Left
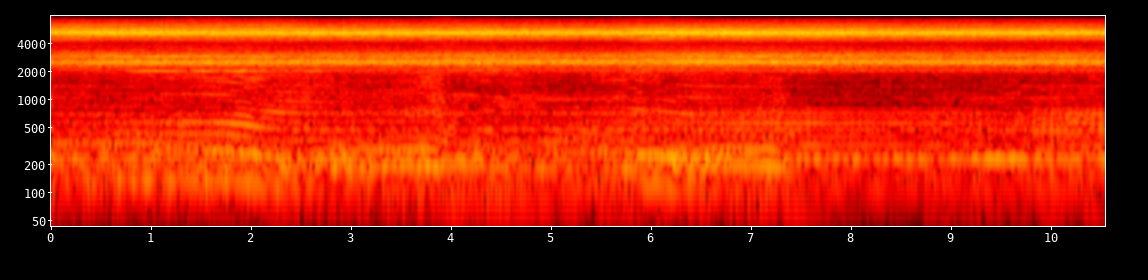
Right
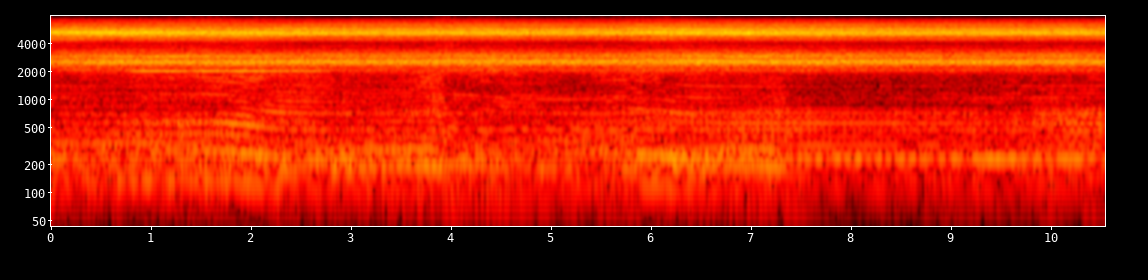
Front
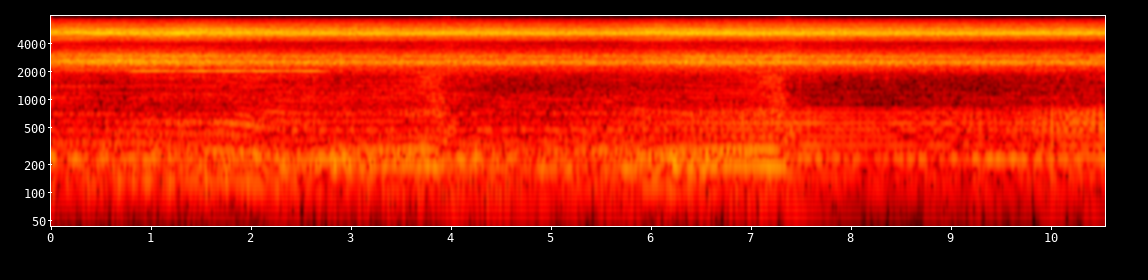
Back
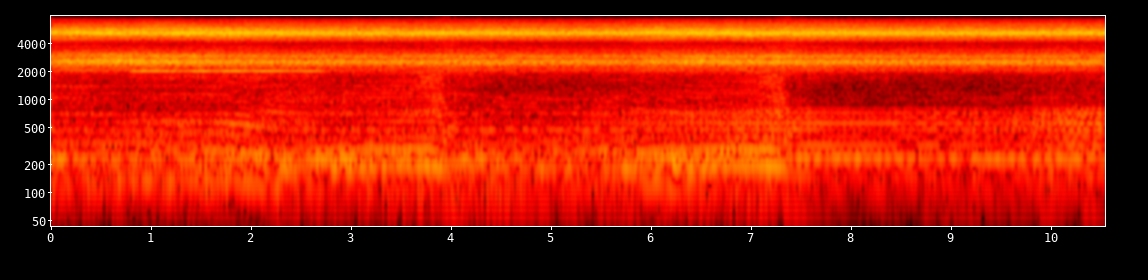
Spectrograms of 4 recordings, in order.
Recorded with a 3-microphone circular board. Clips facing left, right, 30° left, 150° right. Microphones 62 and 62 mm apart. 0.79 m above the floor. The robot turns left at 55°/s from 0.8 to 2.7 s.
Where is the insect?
60° right, 1.0 m; by 10.6 s 165° right, 1.0 m.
